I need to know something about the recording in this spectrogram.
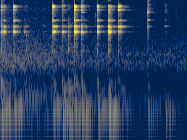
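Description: A spoon stirs sugar into a drink, tapping the cup in a quick run of about ten bright, ringing clinks that slow and fade toward the end, over a low steady rumble.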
